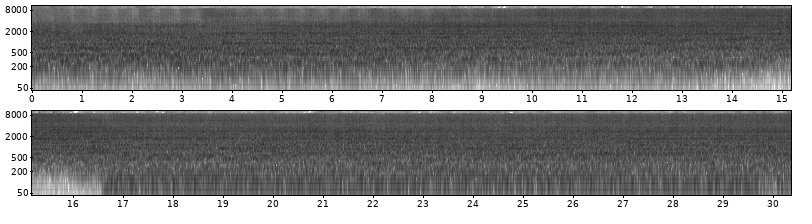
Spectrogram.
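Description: Music playing over the hall's sound system with steady crowd noise, during the break between rounds of a boxing bout. A deeper bass comes in a little past halfway.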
